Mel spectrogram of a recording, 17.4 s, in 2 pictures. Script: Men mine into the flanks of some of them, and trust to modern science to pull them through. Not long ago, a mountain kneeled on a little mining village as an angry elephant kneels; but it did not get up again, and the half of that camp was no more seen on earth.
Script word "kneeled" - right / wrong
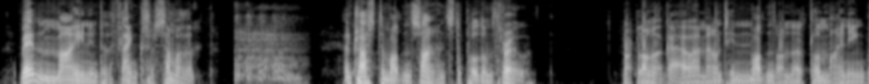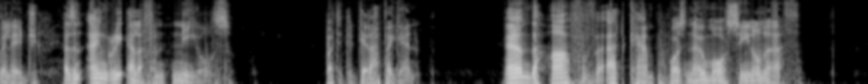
wrong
